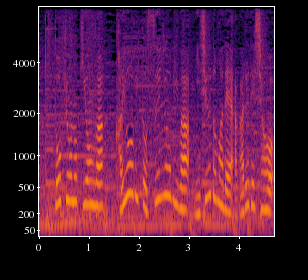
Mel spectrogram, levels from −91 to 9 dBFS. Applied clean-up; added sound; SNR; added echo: none; none; none; none.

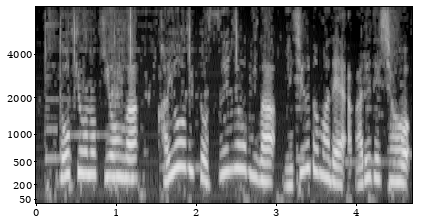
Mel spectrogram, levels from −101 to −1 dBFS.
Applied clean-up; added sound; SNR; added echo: classical method spectral subtraction.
